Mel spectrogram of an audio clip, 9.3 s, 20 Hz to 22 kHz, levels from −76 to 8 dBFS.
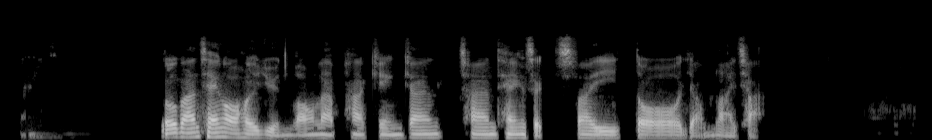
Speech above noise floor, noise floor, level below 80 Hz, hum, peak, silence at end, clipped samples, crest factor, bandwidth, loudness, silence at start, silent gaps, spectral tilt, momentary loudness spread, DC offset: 41 dB; -58 dBFS; -58 dBFS; none; -2 dBFS; 1.75 s; under 0.1%; 18 dB; 7.6 kHz; -18 LUFS; 0.2 s; 0.95-1.60 s, 3.39-3.43 s, 4.45-4.59 s, 5.47-5.55 s, 6.22-6.35 s; -5.5 dB/octave; 9 LU; under 0.1%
